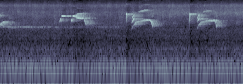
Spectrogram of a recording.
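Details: Corsican European goldfinch, one year old, giving three short bursts of high, squeaky, slurred notes about a second apart, separated by quiet pauses over a low background hum.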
